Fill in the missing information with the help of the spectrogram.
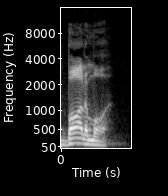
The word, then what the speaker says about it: Baltimore: It's Baltimore. – Baltimore? – You don't pronounce the A. It's not Ball. It's Baltimore.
